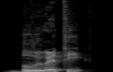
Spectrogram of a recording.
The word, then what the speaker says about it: Bluetti: This week, the Electric Podcast is sponsored by Bluetti.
